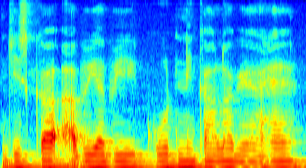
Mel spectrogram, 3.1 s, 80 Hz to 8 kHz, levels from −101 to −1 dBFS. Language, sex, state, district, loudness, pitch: Hindi, male, Jharkhand, Ranchi, -16 LUFS, 110 Hz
